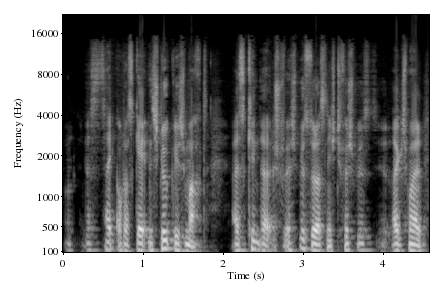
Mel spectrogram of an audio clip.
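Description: A young man from Germany, born in Iran and raised in Mannheim, speaks in a lowish voice at a fairly quick pace. As co-founder and co-host, he tells personal stories casually and emphatically, using colloquial language and speaking straight to the listener.

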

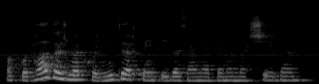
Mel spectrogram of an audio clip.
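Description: A woman voicing a gentle, patient old man who tells stories, speaking softly and explaining. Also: fairly low pitch, reverberant, close to an everyday voice.

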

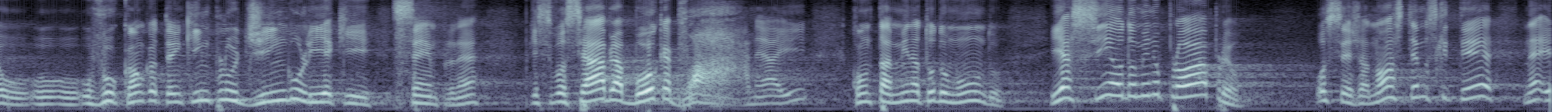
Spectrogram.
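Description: A middle-aged man preaching a sermon in a chatty way, firing rhetorical questions and tagging lines with 'né'. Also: high-pitched. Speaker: pastor. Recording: long hall reverb.

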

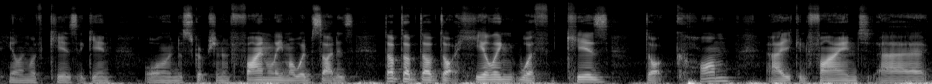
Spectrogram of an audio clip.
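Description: This podcast outro comes from a young Kiwi host and coach whose low voice has a fairly bright, clear, resonant tone. He talks casually, with plenty of fillers and false starts.

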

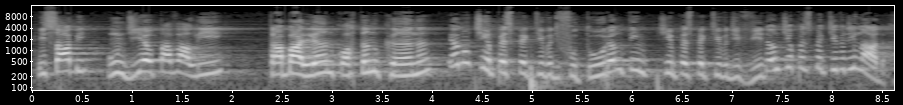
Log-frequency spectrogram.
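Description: High-voiced preacher man in a reverberant hall. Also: fast talker. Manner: animated storytelling, acting out voices. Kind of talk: sermon.

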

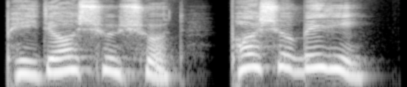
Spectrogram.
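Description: A woman's voice: high-pitched, expressive, breathy edge, pitched above the performer's own voice. A woman voicing an urgent, secretive village man.

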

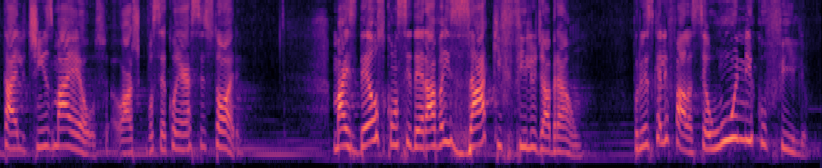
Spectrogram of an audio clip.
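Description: High, bright-voiced woman preaching. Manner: animated preaching, addressing the congregation as "irmão". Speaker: pastor. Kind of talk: sermon. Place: church service held in a cinema.

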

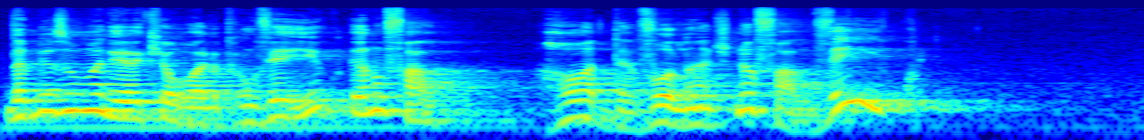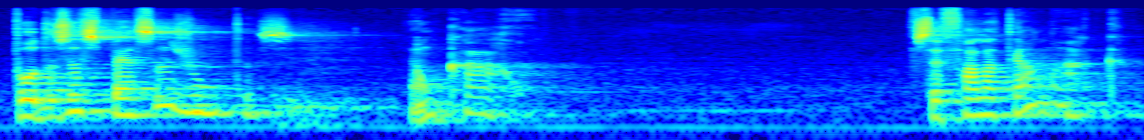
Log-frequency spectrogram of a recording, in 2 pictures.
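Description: A man's voice: a little high, very animated, moderate pace, gravelly, pauses often, a little mellow. A man teaching a Bible study, explaining with everyday examples and asking his listeners questions. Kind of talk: spiritual teaching talk. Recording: echoey hall with faint room noise.

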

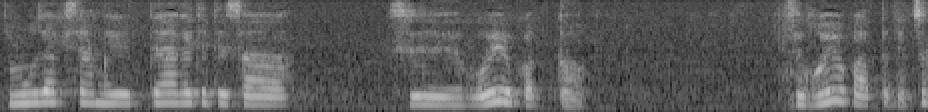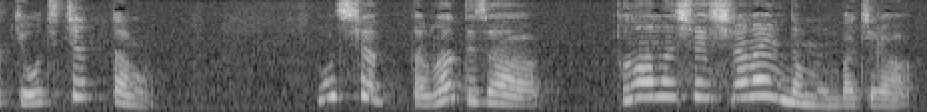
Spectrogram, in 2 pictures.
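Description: A young woman chatting excitedly as she recaps a reality show, animated and acting out what people said. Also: fairly high pitch, a little fast, pauses often, slightly rough. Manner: gushing, animated, acts out quotes. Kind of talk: excited casual recap chat.

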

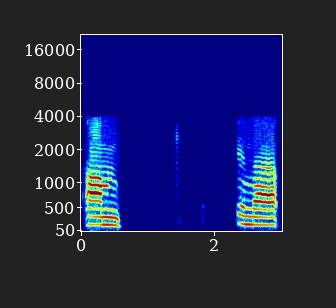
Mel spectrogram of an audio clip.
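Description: Male interview guest, higher-pitched, hesitant with lots of restarts and English mixed in, phone-line quality. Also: completely flat delivery, clear, resonant tone, no room sound. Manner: halting, many restarts, mixes in English phrases. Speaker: guest sharing his personal budgeting story. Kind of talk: casual interview chat.

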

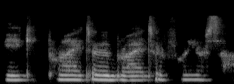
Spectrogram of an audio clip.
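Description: Speaking in a monotone at medium pitch, a woman improvises a guided meditation. Her phrases are short and halting, and her breathy delivery occasionally approaches a whisper.

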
